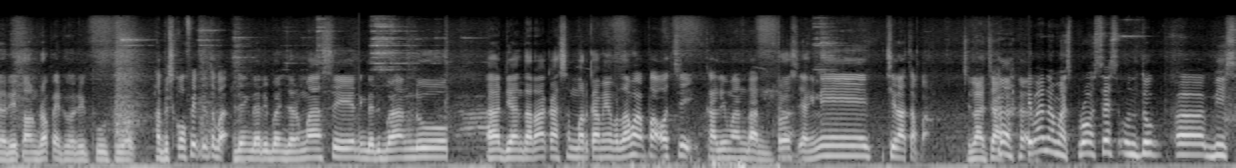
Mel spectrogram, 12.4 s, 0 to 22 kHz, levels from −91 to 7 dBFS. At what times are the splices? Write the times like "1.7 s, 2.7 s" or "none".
2.3 s, 3.6 s, 4.6 s, 7.8 s, 10.3 s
